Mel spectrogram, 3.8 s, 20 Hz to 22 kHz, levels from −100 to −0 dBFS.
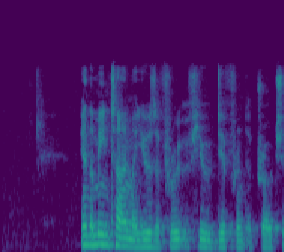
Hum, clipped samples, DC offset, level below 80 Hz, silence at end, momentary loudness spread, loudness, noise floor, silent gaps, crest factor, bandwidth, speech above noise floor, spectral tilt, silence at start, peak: none; under 0.1%; under 0.1%; -82 dBFS; 0 s; 9 LU; -44 LUFS; -81 dBFS; none; 20 dB; 8 kHz; 38 dB; -5.5 dB/octave; 0.5 s; -24 dBFS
